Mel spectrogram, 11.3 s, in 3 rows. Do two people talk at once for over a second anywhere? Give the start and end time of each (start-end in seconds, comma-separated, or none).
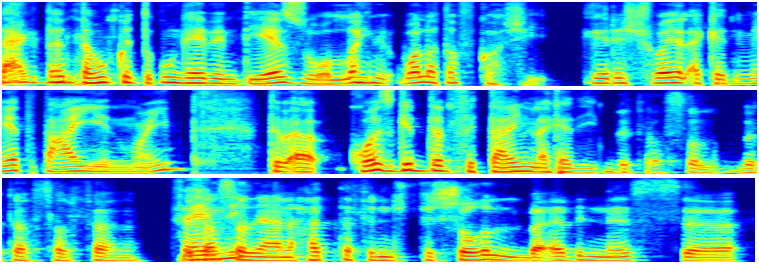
none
